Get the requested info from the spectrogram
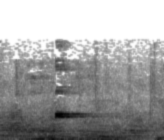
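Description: A man's voice shouting one long drawn-out call, loud and held for over a second, like the "hey" cheers on either side of it.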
